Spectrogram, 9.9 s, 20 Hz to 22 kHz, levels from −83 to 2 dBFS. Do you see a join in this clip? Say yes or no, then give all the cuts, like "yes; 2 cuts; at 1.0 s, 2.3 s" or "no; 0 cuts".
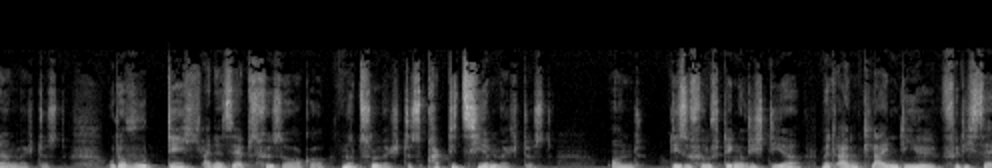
yes; 5 cuts; at 1.5 s, 2.0 s, 3.3 s, 7.5 s, 8.2 s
